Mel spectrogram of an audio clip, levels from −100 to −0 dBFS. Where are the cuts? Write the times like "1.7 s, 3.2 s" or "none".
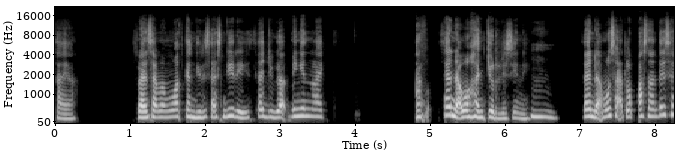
none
